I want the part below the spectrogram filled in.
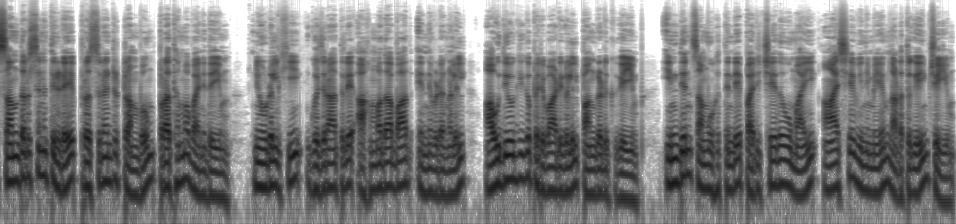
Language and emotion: Malayalam, neutral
